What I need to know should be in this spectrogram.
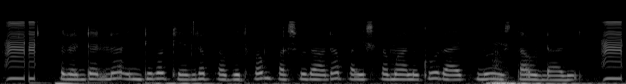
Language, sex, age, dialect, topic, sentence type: Telugu, female, 18-24, Southern, agriculture, statement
